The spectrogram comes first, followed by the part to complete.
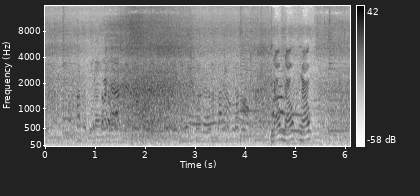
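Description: Shallow seawater washing and splashing around people wading knee-deep, under voices calling to each other, with a loud call near the end.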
